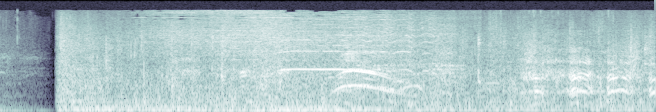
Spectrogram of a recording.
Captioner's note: horse neighs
